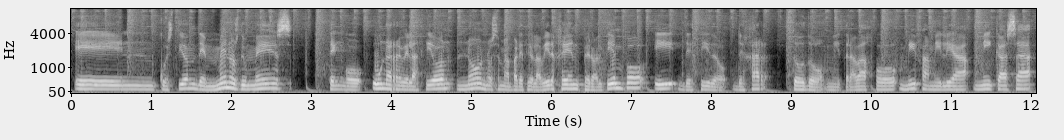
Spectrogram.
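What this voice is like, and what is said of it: Spanish accent from Spain. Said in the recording (Spanish): “Mi origen, España. Creo que por el acento no se había notado prácticamente.”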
